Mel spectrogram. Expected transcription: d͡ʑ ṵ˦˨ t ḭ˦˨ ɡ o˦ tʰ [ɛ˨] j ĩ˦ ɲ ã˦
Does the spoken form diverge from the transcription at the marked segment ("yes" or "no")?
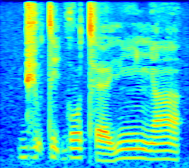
no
